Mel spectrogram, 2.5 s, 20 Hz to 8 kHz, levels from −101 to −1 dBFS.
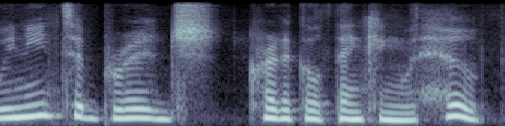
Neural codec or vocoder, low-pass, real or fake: codec, 16 kHz, 0.8 kbps, ZipCodec; 7.2 kHz; fake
